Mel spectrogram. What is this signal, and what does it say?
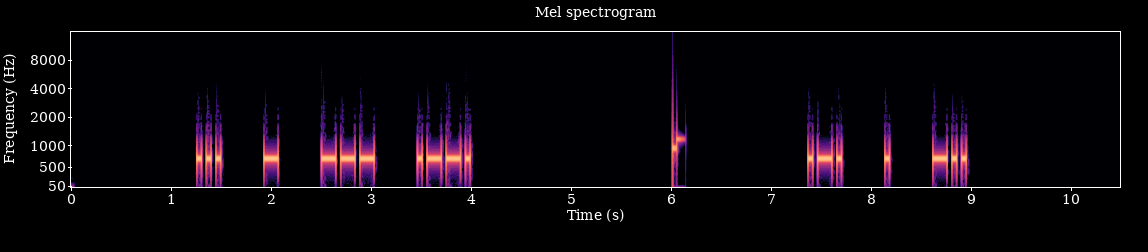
Morse code, heard as a keyed tone, about 25 wpm, spaced as for 14 wpm, 700 Hz. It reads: STOP RED
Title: 3x Character Spacing - Top 500 Words - 25wpm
